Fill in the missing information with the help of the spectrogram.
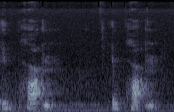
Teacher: native speakers, they tend to hold the T in their throat, right? So they won't fully pronounce a T and they're going to hold it in the throat. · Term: glutter stop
